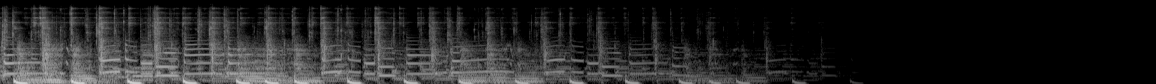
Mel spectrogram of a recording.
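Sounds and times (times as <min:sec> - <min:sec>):
instrumental music: 0:00.0 - 0:08.6.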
